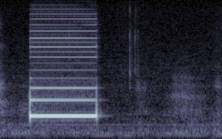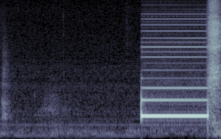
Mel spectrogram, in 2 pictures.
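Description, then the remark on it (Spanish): A WhatsApp calling tone sounds twice after dialing, each a steady electronic tone lasting about a second, separated by a long pause filled with faint background noise, fairly loud. “Márcale, márcale por WhatsApp.”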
